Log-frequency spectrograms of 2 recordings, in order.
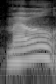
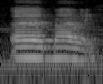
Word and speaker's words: Merly: It looks like it'd be Merle or something. Yeah, but Mhm. it's Merly.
